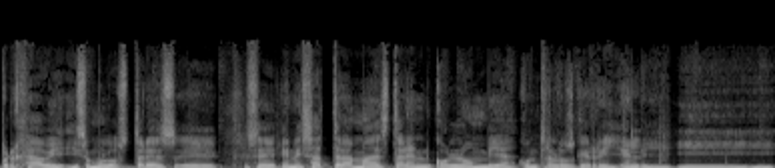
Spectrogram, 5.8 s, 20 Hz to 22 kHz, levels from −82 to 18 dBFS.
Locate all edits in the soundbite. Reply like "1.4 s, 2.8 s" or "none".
1.8 s, 4.8 s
